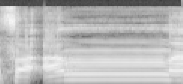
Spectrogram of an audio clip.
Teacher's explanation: तो ध्यान से देखिए, ये हमज़ा को मीम में मिला देंगे, मीम पे तशदीद होने की वजह से, और मीम पे तशदीद है तो मीम में गुन्ना भी करेंगे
